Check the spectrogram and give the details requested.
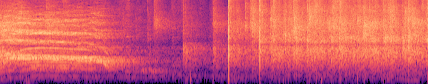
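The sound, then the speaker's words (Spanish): A Christian audience of many voices shouts and cheers with joy, loudly at first, then the noise dips and turns into scattered claps, taps and a continuous murmuring crowd roar. “Lo voy a gritar. Uno dice, canta y grita de alegría.”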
